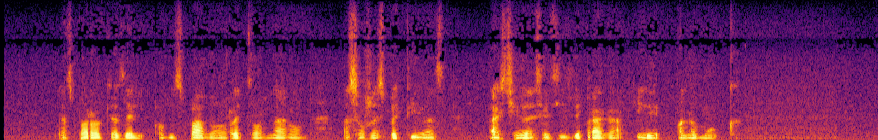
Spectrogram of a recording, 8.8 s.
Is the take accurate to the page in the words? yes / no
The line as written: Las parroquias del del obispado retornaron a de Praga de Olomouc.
no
